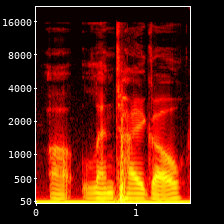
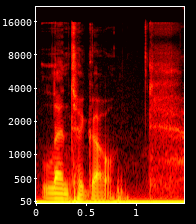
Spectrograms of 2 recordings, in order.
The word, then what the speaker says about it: lentigo: Another name for freckle is Lentigo, sometimes pronounced Lentigo.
